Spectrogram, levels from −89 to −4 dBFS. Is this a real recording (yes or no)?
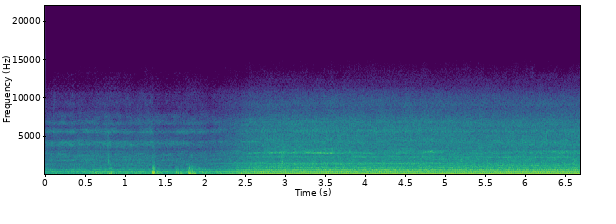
no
